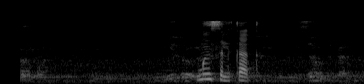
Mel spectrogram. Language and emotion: Russian, neutral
